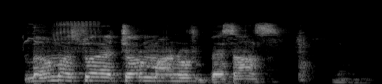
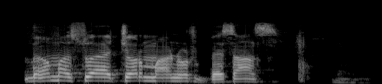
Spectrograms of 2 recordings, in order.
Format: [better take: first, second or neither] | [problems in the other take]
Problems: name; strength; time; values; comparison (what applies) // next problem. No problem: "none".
second | background sound (Bird); 18 dB below the speech // room echo; dies away in 0.2 s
